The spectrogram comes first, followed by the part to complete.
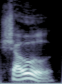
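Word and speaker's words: Shaul: Paul's name was basically a practical affair in aramaic his name was Showell but he needed to work with Greeks Greek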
